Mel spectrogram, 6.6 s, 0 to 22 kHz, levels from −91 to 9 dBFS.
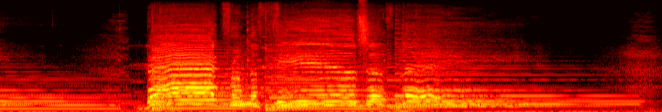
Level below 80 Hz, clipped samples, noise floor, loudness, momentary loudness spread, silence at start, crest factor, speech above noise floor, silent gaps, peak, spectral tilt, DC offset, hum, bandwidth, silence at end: -54 dBFS; under 0.1%; -43 dBFS; -21 LUFS; 24 LU; 0 s; 16 dB; 21 dB; none; -6 dBFS; -5.5 dB/octave; under 0.1%; none; over 20 kHz; 0.15 s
